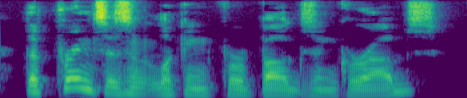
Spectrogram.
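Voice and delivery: usual speaking voice

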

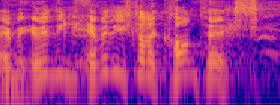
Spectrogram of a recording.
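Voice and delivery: amused, chuckling rebuttal; laughing. Real, not acted. Laughing as he answers the questioner's challenge.

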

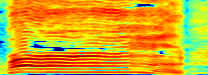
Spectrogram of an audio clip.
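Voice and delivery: high, loud cartoon roar; mock roar. Host mimicking the noisy movie crowd, loud roar. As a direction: yell it like a rowdy crowd. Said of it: "everyone going".

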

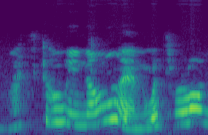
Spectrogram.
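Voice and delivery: high, frightened questions; a kid sure something's terribly wrong; panicked. Retold or imitated. Retelling how she panicked to her aunt, high and scared.

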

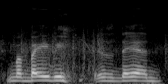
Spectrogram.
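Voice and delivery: slow, hammed-up mourning; mock grief. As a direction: wail over a lost gadget. Mourning his gadget in game.

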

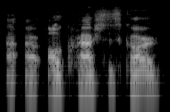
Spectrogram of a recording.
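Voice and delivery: jittery and wired on coffee; bursting out loud, over-caffeinated; too much caffeine. Real, not acted. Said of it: "yep, this is me on coffee".

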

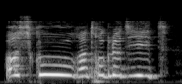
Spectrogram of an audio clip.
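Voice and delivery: loud, high-pitched cry for help; panic-stricken yell; panicked cry. A narrator's reading. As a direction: shriek in alarm at a cave dweller. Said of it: "paniquait Kenji".

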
